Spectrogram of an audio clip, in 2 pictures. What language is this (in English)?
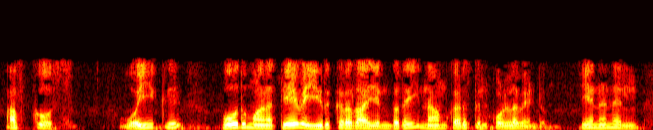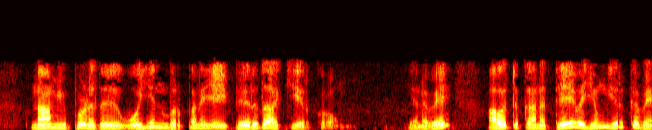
Tamil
